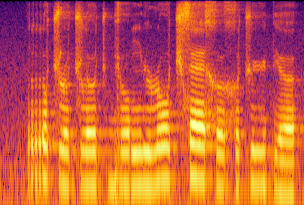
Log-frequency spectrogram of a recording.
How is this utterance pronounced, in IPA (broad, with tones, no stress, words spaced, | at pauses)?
ro˧t͡ʃɭɵ˨t͡ʃlɵː˨t͡ʃ bʲoː˨ŋ͡my˨ɭoː˦t͡ʃsɛː˦ xɵ˨ xɵ˧t͡ʃyː˦pʲœ˨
